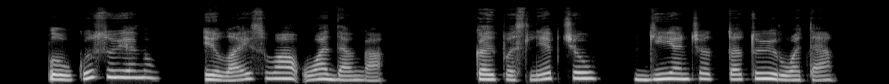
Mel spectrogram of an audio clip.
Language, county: Lithuanian, Vilnius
